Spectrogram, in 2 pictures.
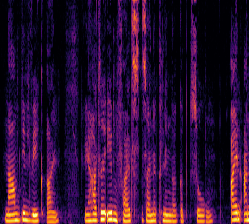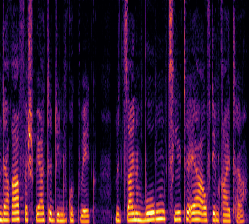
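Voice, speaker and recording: A woman reading aloud a chapter of a children's fantasy adventure book in a measured narrating manner. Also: a little high, no echo, studio quality. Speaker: book reader. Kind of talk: storybook read-aloud.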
